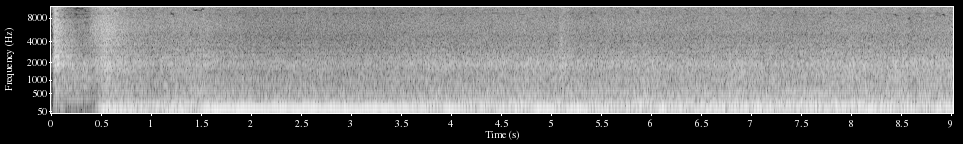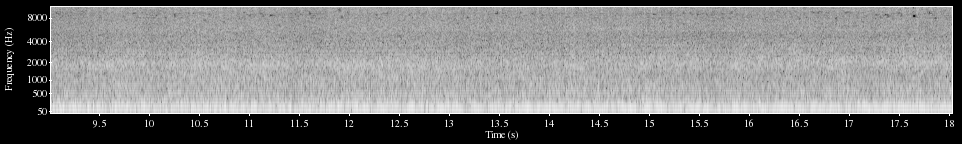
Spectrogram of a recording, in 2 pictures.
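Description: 1965 Ford Mustang engine starting up: it catches within about half a second, then settles to a steady idle about a second and a half in.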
